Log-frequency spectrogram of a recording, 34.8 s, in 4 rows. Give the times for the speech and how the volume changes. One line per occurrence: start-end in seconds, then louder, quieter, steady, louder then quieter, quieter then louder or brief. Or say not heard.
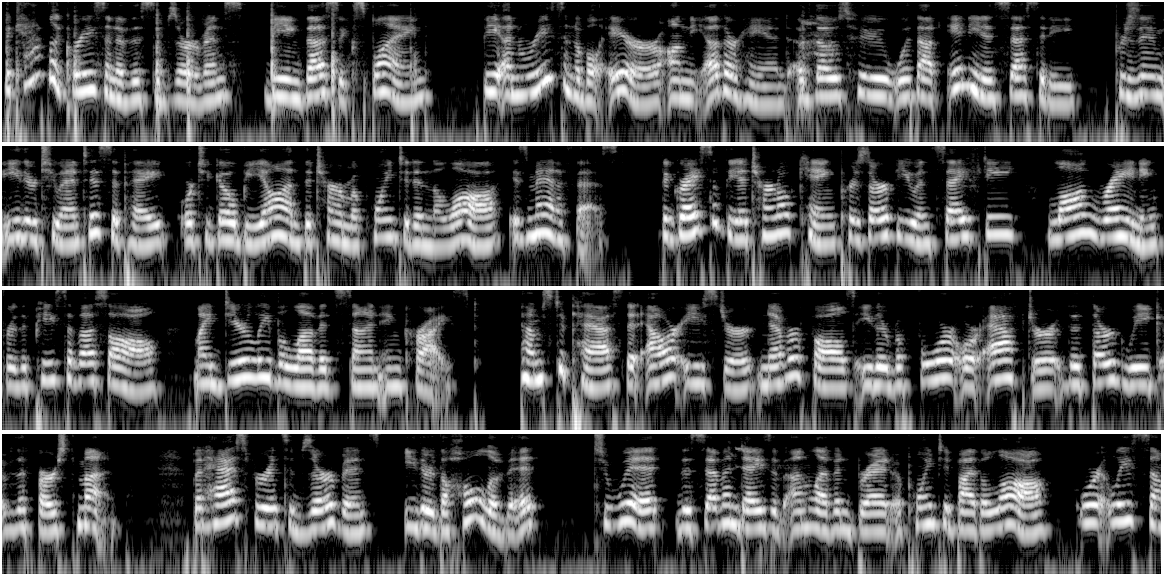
0.0-34.8 steady.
